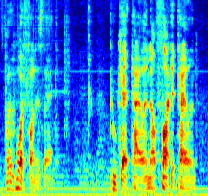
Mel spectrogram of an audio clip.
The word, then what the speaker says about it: Phuket: Okay, total transparency, it is pronounced Phuket. But what fun is that? Phuket, Thailand now.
